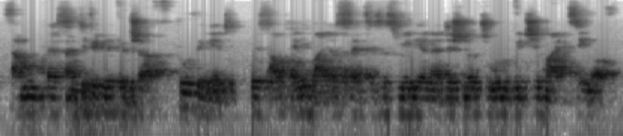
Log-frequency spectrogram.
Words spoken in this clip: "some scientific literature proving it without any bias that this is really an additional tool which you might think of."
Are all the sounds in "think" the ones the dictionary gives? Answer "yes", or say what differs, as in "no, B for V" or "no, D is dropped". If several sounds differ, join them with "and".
no, S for TH and K is dropped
